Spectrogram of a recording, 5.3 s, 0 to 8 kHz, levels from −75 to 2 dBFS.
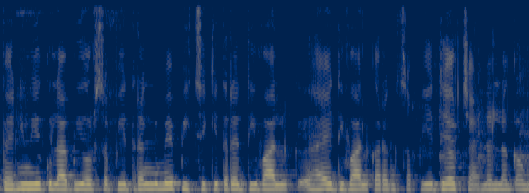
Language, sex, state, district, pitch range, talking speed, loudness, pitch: Hindi, female, Uttar Pradesh, Gorakhpur, 195-215 Hz, 260 wpm, -29 LUFS, 205 Hz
